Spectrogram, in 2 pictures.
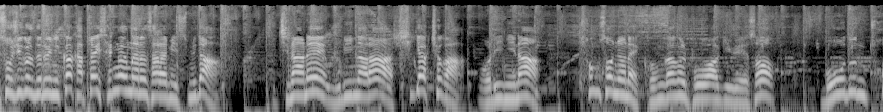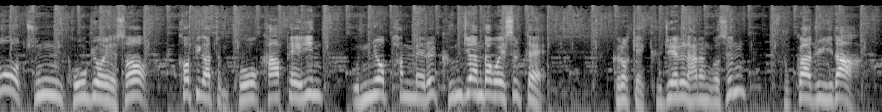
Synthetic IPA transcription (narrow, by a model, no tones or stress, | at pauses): isʰoɕ̬ʰiɡɯɭt̬ɯɾɯɲik͈akap̚t͡ɕ͈aɡisʰe̞ŋɡaŋnanɯnsʰaɾamiːs͈ɯmɲidat͡ɕinane̞uɾinaɾaɕʰiɡjak̚t͡ɕʰʌɡa̰ʌɾiɲina | t͡ɕʰʌŋsʰoɲʌne̞kʌŋɡaŋɯɭpoʌɦaɡiɥiɦe̞sʰʌmodɯnt͡ɕʰot͡ɕuŋkoɡjoe̞sʰʌ | kʰʌpʰiɡatʰɯnkokʰapʰe̞in | ɯmɲjopʰanme̞ɾɯɭkɯmd͡ʑiɦandaɡohe̞s͈ɯɭt͈e̞ | kɯɾʌkʰe̞kjud͡ʑe̞ɾɯɭhanɯnɡʌsʰɯn | kuk̚k͈ad͡ʑuida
